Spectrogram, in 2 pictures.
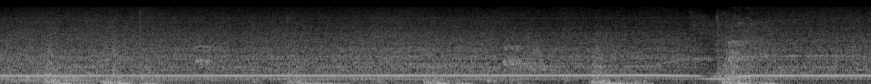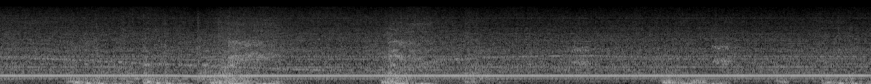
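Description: A car engine hums steadily at high revs.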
